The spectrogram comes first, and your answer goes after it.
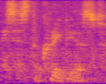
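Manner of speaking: hushed, breathy warning to the group; whisper. Acted. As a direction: keep it to a whisper, uneasy. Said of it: "Celine speaks up".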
